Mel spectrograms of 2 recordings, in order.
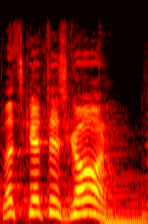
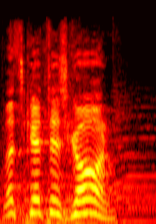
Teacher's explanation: You can hear only one T sound. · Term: connected speech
